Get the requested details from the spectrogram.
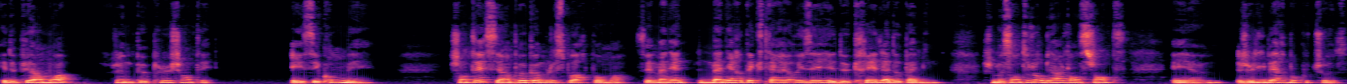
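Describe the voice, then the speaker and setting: Speaking at a moderate pace with long, frequent pauses, a woman uses a somewhat breathy voice of medium pitch and monotone, flat intonation. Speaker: podcaster. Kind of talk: casual monologue. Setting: at home alone. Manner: hesitant.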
